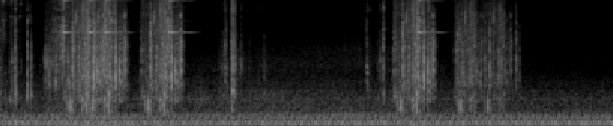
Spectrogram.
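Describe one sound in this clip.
Footsteps patter quickly on hard stone.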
